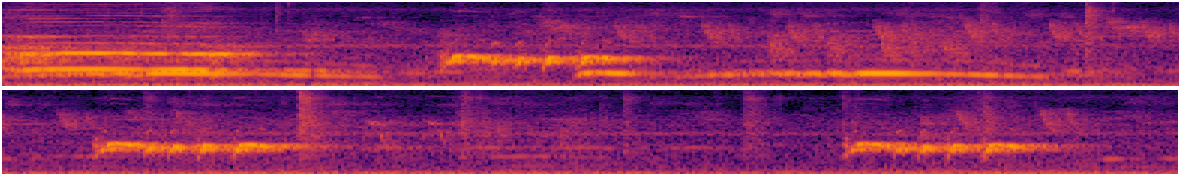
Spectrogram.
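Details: ["Zebra dove repeating short rippling trilled coos roughly every two and a half seconds; another bird's clear, sliding whistles open the recording, over a steady low hum."]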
